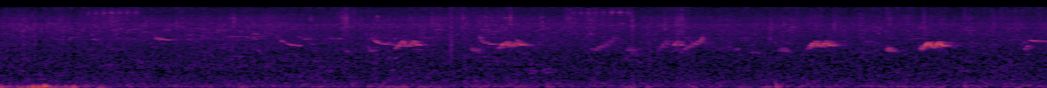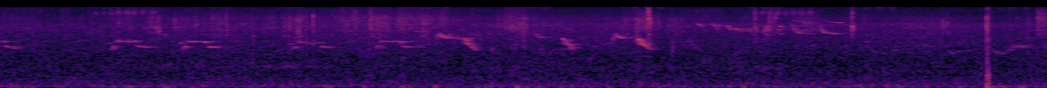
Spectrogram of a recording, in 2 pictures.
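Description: Birds chirping faintly in a quick run of short, high calls that fade out near the end.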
